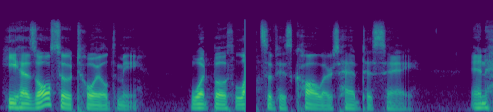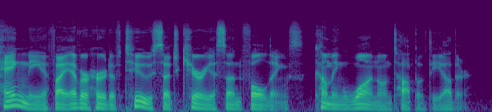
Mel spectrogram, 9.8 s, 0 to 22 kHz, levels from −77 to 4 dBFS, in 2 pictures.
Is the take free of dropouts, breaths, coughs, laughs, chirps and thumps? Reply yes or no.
no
